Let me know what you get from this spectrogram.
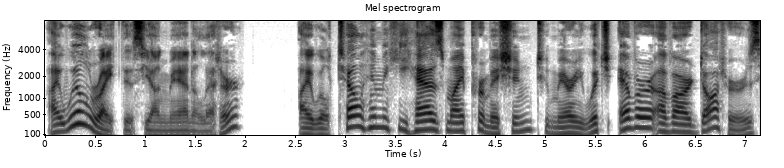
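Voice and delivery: low, measured, dry husband; unhurried, deep-voiced Mr. Bennet; calm. A narrator's reading. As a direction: calmly lay out your plan. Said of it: "said Mister Bennet calmly".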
